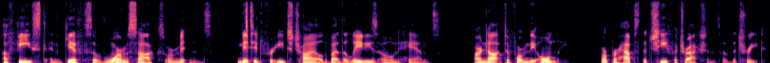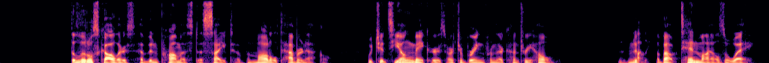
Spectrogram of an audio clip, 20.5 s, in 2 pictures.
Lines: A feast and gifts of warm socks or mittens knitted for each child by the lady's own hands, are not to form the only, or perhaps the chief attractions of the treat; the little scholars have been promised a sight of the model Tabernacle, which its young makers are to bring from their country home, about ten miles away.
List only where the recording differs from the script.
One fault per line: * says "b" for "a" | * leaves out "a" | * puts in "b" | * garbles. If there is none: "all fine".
* garbles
